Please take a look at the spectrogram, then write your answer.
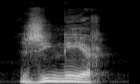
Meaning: inflection of neerzien: 1. plural present indicative 2. plural present subjunctive
- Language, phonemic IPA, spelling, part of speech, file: Dutch, /ˈzin ˈner/, zien neer, verb, Nl-zien neer.ogg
